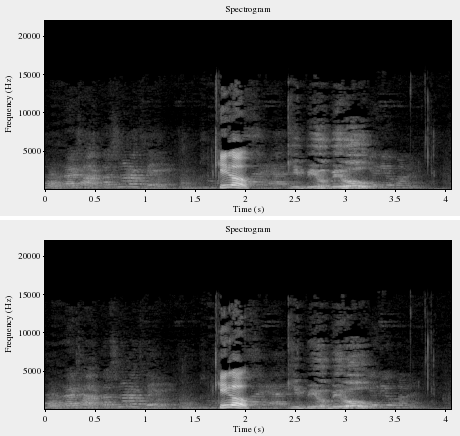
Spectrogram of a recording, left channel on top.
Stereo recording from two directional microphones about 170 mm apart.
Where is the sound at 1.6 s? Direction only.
15° right (ahead or behind).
